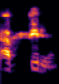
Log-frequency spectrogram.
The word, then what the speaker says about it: Abdul: Jadi kalau Abdul itu dibaca Abdil, kalau diteruskan Muhammad bin Abdullah bin Abdul Muttalib bin Hashim bin Abdi Manaf bin Qusay bin Kilab. Jadi bin itu kalau setelah bin itu til.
